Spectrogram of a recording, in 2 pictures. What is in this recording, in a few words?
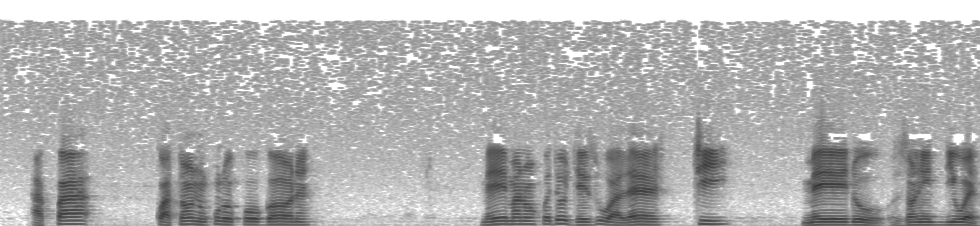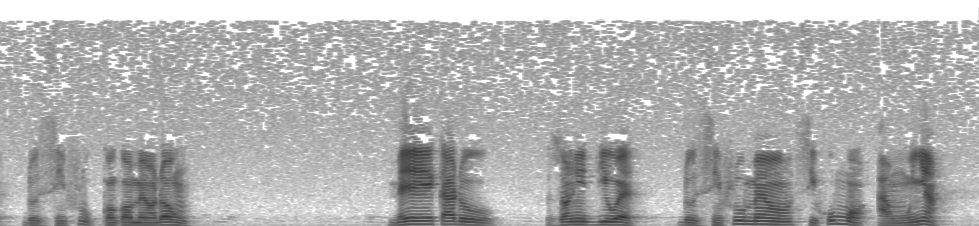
good news, fon fongbe bible drama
